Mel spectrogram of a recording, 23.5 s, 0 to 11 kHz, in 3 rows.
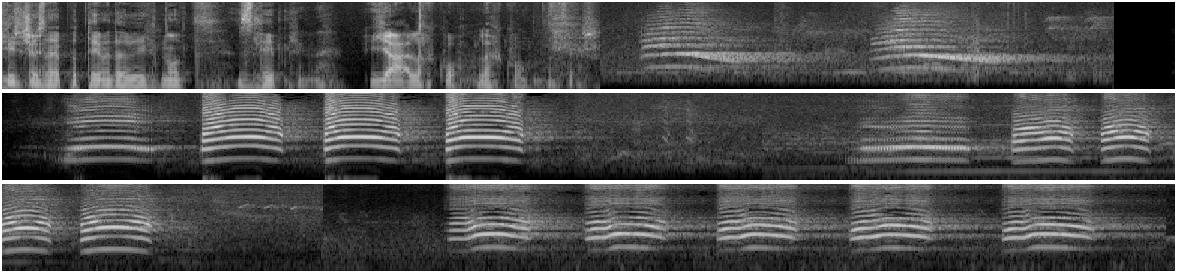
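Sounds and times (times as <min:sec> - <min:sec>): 
speech: 0:00.0 - 0:04.0
peacock calls: 0:04.0 - 0:07.4, 0:08.2 - 0:17.6, 0:18.6 - 0:23.4.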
